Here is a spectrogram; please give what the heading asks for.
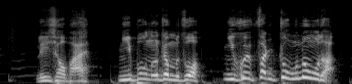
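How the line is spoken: Furious roar. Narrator (Chinese): 慧性和尚额头青筋直跳，咆哮道

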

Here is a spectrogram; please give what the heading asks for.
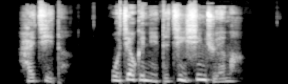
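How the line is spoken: Low steady voice. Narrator (Chinese): 无忌沉声道

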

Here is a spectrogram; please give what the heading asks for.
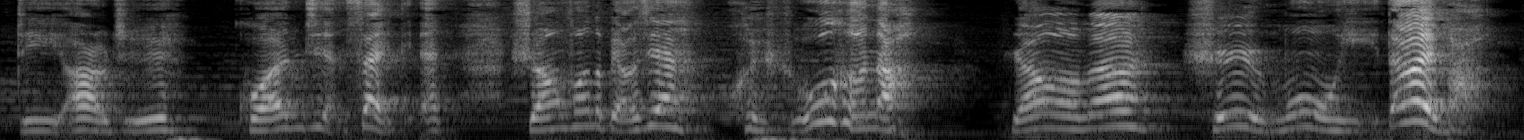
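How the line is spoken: Smiling commentator. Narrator (Chinese): 解说子豪笑着说道

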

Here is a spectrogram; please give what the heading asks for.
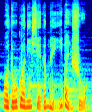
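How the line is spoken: Flat, detached mother. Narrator (Chinese): 母亲又淡淡的说

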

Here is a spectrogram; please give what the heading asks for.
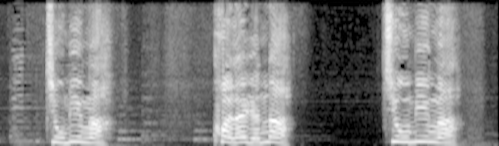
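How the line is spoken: Loud cry for help. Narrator (Chinese): 我大声疾呼

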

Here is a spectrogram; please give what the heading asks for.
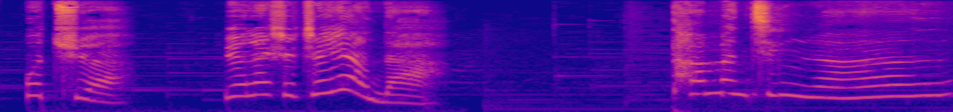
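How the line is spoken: Loud announcement. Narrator (Chinese): 慕容允浩 对着大家大声宣布道

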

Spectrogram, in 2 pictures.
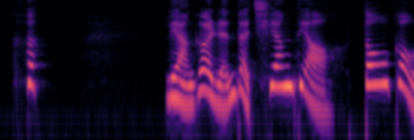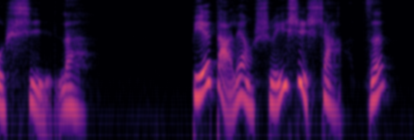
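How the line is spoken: Sneering. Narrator (Chinese): 金贵冷笑道

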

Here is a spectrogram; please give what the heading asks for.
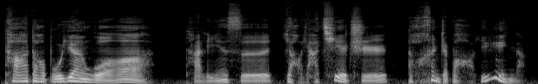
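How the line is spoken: Laughing. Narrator (Chinese): 凤姐笑道

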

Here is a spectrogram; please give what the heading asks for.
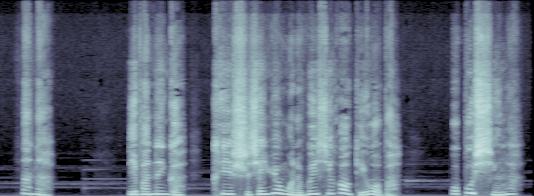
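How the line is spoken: Desperate pleading. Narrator (Chinese): 许静顾不得其他的，找到了李娜，哀求说

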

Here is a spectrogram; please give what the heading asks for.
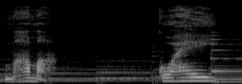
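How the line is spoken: Child calling loudly. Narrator (Chinese): 安安对着她的背影大声说

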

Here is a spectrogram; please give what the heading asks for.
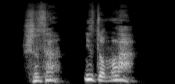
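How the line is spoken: Involuntary call. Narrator (Chinese): 我已经情不自禁地开口喊道

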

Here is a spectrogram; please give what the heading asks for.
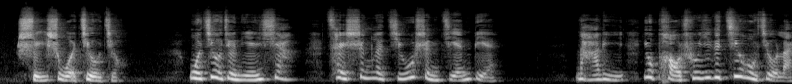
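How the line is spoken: Choked, angry crying. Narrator (Chinese): 探春气得脸白气噎，哭着问道

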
